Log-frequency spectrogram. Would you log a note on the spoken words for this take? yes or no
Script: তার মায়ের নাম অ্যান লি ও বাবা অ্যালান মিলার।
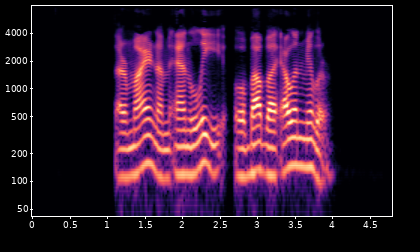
no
